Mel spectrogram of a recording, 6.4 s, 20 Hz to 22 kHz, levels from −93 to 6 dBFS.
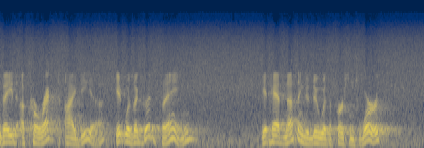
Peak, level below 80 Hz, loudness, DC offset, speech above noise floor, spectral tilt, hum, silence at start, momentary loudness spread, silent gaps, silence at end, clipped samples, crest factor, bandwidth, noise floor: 0 dBFS; -48 dBFS; -15 LUFS; under 0.1%; 22 dB; -7 dB/octave; none; 0 s; 20 LU; none; 0 s; under 0.1%; 14 dB; 11 kHz; -35 dBFS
